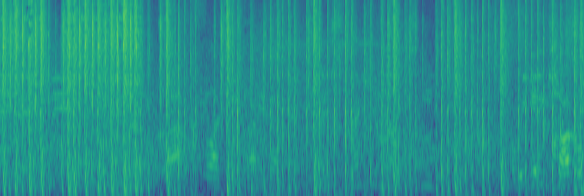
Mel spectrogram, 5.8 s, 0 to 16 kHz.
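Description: Dense, rapid gunfire crackles through a firefight in the military shooter ARMA 3, bursts of automatic and single shots overlapping near and far, with voices talking beneath the shooting.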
